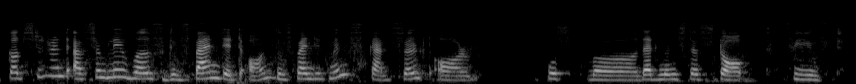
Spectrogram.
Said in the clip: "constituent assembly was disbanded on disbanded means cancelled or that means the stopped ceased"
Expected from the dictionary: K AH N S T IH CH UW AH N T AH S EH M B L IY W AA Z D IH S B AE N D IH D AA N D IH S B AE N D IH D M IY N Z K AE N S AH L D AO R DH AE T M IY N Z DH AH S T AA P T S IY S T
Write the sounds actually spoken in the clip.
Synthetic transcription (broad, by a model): K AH N S T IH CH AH N T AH S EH M B L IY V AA Z D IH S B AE N D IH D AA N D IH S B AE N D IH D M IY N S K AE N S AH L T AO R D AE T M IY N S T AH S T AA P T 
